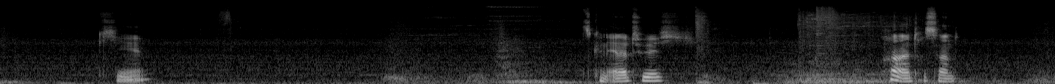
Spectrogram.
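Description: Magical game effects whoosh and chime in short bursts.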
